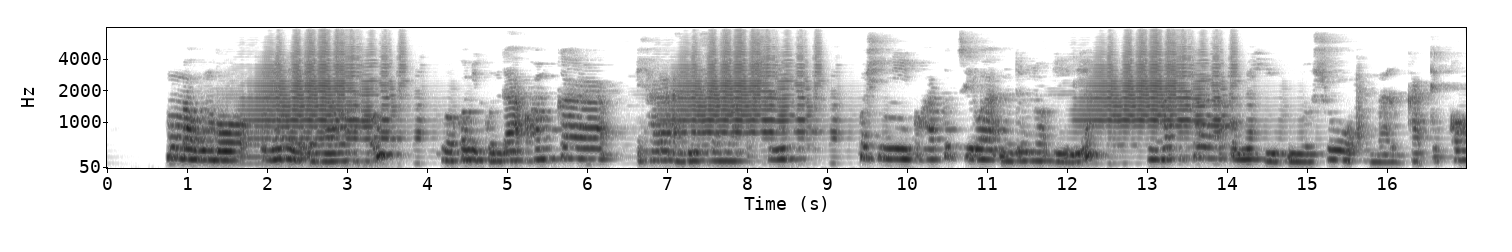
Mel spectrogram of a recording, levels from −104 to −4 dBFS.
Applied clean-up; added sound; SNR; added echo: classical method WPE with log-MMSE.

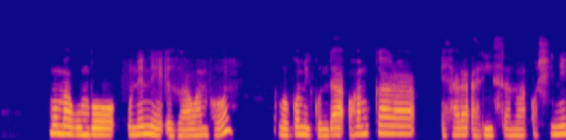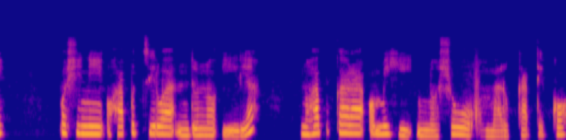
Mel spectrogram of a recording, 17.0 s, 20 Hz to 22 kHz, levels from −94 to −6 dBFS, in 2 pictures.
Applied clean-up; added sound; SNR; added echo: none; none; none; none.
